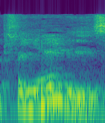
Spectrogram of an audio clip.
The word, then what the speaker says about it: Pleiades: here are the Pleiades, how you say it in English, Pleiadot? The Pleiades. Pleiades.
